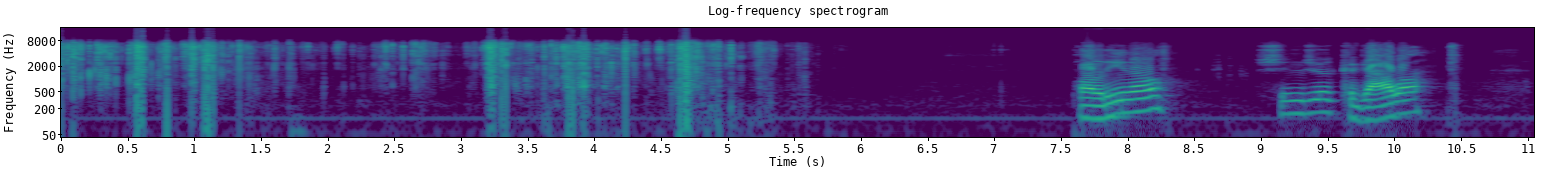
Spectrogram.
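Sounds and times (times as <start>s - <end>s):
trading cards crinkling and clicking: 0.0s - 5.7s.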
